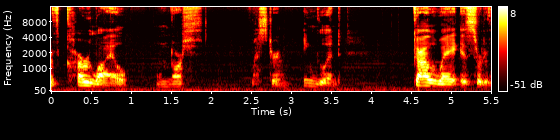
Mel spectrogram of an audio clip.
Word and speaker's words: Galloway: and uh he's from Galway Galway not Galway uh it's spelled it looks kind of like Galway uh not Galway it's Galloway which is sort of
